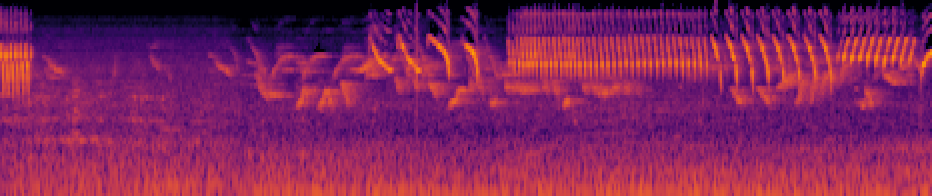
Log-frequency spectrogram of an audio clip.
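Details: Belgian canary singing as many canaries join in: a quiet opening, then jumbled overlapping chirps and swoops building into dense, buzzy high trills with several birds audible.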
